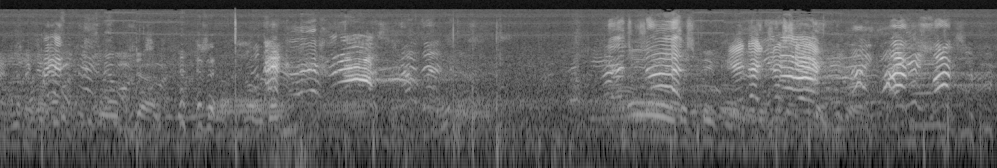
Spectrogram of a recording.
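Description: A ball is kicked with dull thuds.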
